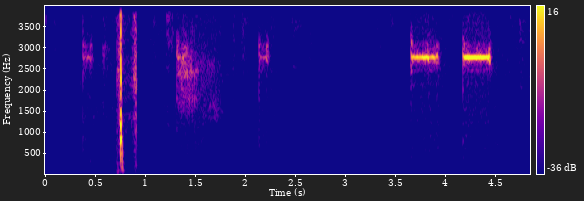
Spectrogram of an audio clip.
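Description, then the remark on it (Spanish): Short electronic beeps from a glovebox keypad as the code 1414 is entered sound one after another at uneven intervals: a couple of brief chirps, then two longer steady tones near the end, with a sharp click or tap early on and no talking. “Ok, ¿puedes meter la clave 1414 gato?”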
